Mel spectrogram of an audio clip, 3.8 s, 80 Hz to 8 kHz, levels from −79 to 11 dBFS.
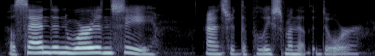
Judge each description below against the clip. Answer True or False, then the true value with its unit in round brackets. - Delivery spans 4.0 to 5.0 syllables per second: False (5.6 syllables/s)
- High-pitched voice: True (235 Hz)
